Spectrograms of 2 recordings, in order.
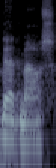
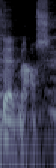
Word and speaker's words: Deadmau5: I'm not pronouncing that 5 like it's not an S. It's an S. The man's calling himself Deadmau5.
